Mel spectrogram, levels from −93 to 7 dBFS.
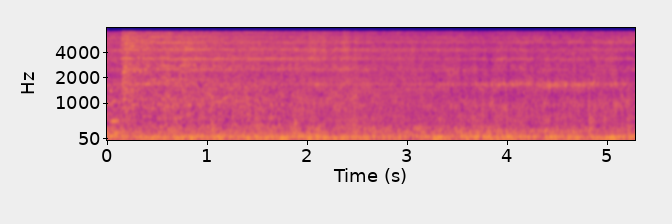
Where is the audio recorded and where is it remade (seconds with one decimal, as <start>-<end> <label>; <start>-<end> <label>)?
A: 0.0-1.9 recorded; 1.9-5.3 remade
